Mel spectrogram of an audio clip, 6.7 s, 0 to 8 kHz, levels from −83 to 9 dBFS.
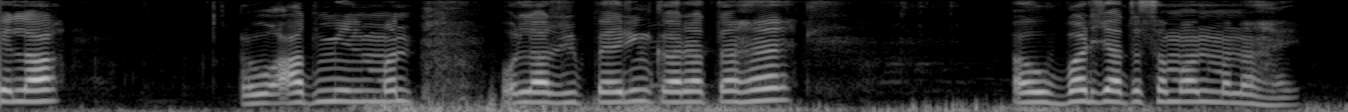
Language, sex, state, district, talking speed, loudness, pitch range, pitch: Sadri, male, Chhattisgarh, Jashpur, 135 wpm, -27 LUFS, 265-295 Hz, 285 Hz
